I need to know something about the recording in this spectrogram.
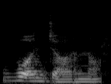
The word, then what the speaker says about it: buongiorno: ciao you will say buongiorno be careful with the pronunciation of this word in particular maybe you should practice the final o which is very close and doesn't present any u sound if it's after 4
